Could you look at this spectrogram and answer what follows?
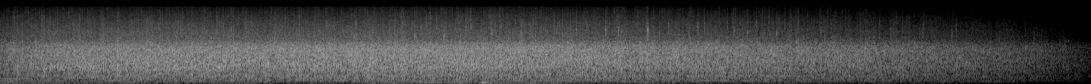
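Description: A crowd applauding steadily, fading out over the last few seconds.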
